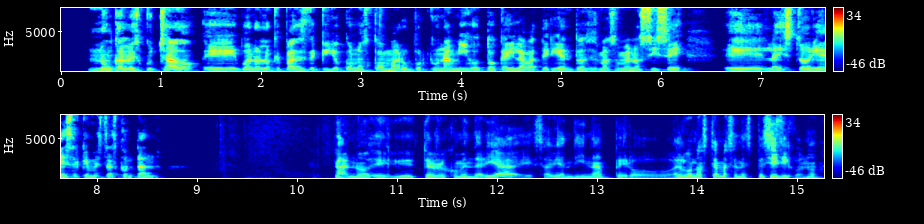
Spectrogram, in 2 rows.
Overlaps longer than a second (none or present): none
